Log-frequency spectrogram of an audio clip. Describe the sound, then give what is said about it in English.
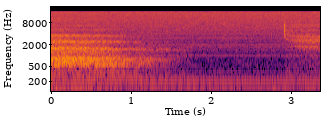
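A single long, breathy exhale during a breathing exercise, fairly loud, rushing out and fading over about a second and a half, followed by quiet room tone with a faint tick near the end. “And exhale.”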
